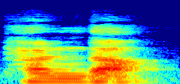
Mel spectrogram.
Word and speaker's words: ठंडा: इसलिए इस अनुस्वार का उच्चारण किसके जैसे होगा? ण की तरह होगा और हम इसका उच्चारण करेंगे ठंडा इस तरीके से।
